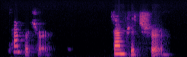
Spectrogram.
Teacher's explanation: the p is often not pronounced right so you can link the p to the r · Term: elision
